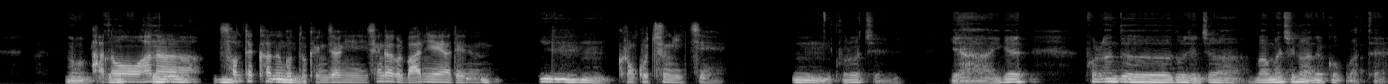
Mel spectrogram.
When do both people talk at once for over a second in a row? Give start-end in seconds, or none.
0.9-3.1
